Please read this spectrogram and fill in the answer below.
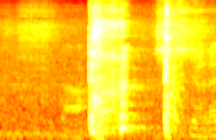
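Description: A person coughs twice in quick succession about a second in, the first cough longer than the second; both are loud.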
